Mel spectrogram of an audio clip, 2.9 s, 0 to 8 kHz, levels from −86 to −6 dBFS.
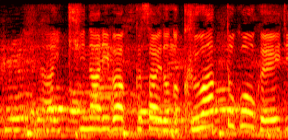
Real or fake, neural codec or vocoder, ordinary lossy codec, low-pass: real; none; none; 7.2 kHz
